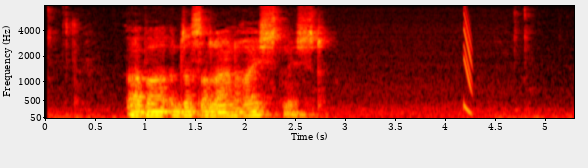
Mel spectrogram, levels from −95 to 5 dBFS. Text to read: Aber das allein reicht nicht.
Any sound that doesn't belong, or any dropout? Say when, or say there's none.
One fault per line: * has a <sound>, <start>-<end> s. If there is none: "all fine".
* has a chirp, 4.2-4.3 s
